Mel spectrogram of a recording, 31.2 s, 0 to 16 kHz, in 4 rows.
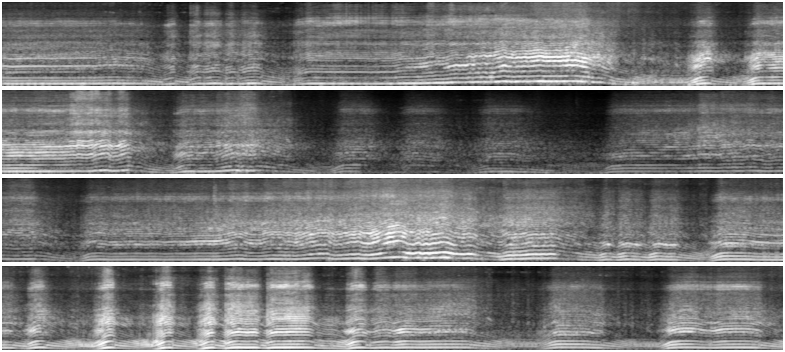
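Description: Small two-stroke gas engine of a 1/5-scale Maverick Blackout MT RC monster truck, fitted with a DDM Racing tuned pipe, revving up and down again and again as it drives, settling to a steady idle between bursts. It grows quieter for a few seconds around the middle, then revs hard again.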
